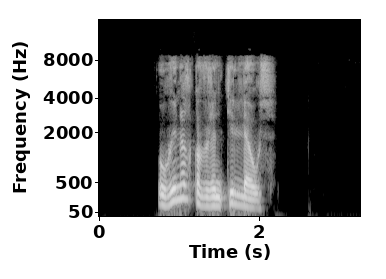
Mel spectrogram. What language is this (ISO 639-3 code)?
kab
